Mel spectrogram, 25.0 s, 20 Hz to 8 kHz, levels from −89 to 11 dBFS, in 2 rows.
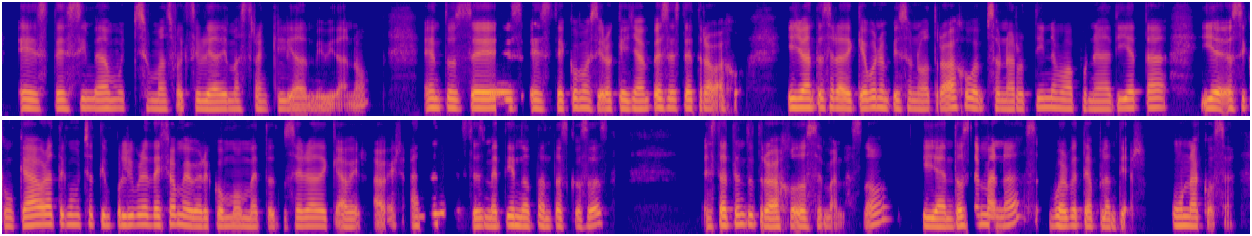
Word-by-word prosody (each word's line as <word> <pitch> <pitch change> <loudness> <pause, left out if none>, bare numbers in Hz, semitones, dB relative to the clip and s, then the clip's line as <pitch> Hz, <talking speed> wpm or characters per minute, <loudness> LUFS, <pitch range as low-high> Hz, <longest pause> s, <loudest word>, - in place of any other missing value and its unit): este, 170 -1 0
sí 175 +2 -3
me 175 -1 -1
da 170 0 +2
muchísima 170 -1 -6
más 155 0 -4
flexibilidad 155 -2 0
y 155 - +2
más 160 -2 -6
tranquilidad 155 - -4
en - - -7
mi - - -7
vida, - - -7
¿no? - - -10 0.5
Entonces, 175 0 +5 0.3
este, 165 0 -1
como 180 +2 -1
decir, 170 -2 +1
okey, 165 0 +1
ya 165 -1 +2
empecé 175 +2 +2
este 175 0 +1
trabajo. - - -3 0.4
Y 185 - +4
yo 185 0 +7
antes 180 +1 0
era 185 - +3
de 165 - +3
que, - - +3
bueno, 185 +2 +2
empiezo 170 -1 -3
un 165 - -4
nuevo 155 0 -2
trabajo, 185 +3 +1
voy 180 - +4
a - - +2
empezar 165 0 -4
una 160 -1 -2
rutina, 180 +4 -2
me 175 - -2
voy 165 - 0
a - - -9
poner 160 -1 -5
a 155 - -2
dieta, 180 +2 0 0.3
y, 180 0 +4
ah, 170 - +6
así 175 +1 -2
como 170 -1 -4
que 180 - -1
ahora 205 +2 +6
tengo 205 0 -1
mucho 200 0 -4
tiempo 195 -1 -3
libre, 195 +1 +3
déjame 195 0 +2
ver 165 -1 +2
cómo 85 0 -1
meto. 80 -1 -4
Entonces 80 - -10
era 170 0 +2
de 170 -1 +2
que, - - -8
a - - 0
ver 155 - -4
a - - -3
ver, - - -11
antes 440 +4 -4
de 455 - -1
que - - -25
estés 170 - -1
metiendo 170 +1 +2
tantas 165 0 -2
cosas, 175 +7 -2 0.9
estate 185 +4 +2
en 210 - 0
tu 205 -1 0
trabajo 165 -4 +3
2, 165 -2 +3
semanas, 175 +1 -9
¿no? 260 +9 -4 0.3
Y 175 -3 +3
ya 165 -1 +6
en 160 0 +1
2, 175 +3 +4
semanas 205 - -2
vuélvete 180 0 +2
a 165 - -2
plantear, 155 -2 -4 0.4
una 180 -3 +2
cosa - - -9
175 Hz, 220 wpm, -23 LUFS, 165-185 Hz, 0.9 s, yo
